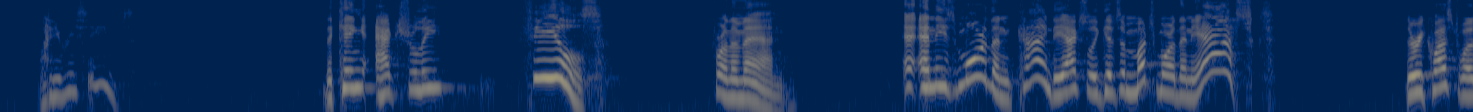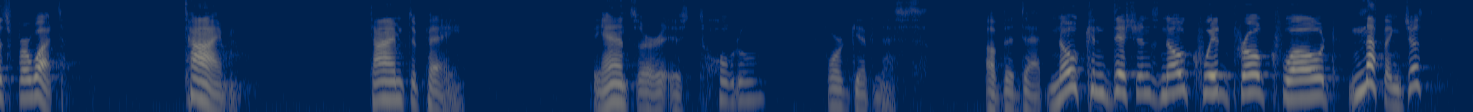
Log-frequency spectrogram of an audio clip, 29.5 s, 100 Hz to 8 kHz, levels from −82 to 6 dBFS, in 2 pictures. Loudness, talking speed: -40 LUFS, 100 wpm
